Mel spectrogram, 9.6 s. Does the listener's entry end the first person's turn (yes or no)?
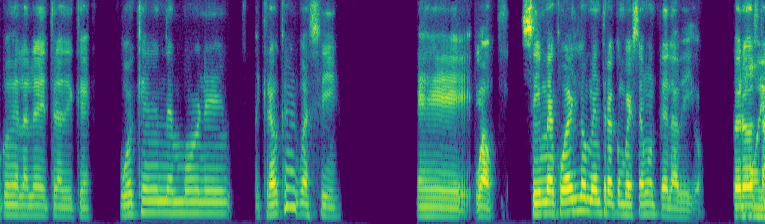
no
